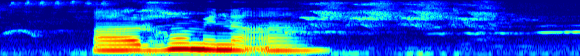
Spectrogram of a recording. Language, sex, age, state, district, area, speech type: Santali, female, 30-45, West Bengal, Paschim Bardhaman, urban, spontaneous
